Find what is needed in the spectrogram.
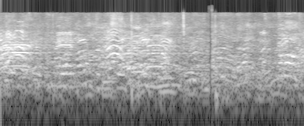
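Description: Many people talking and calling out over one another, no single voice standing out: spectator and touchline chatter at a football match.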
